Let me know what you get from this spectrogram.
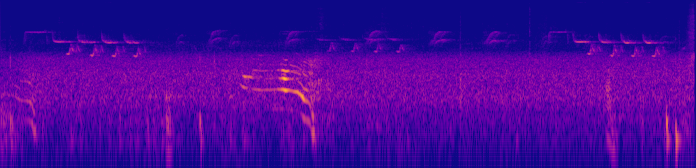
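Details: Bull moose in the rut gives a single moaning call that slides downward midway through, with brief faint sounds before it and a steady stream of high, repeated bird chirps above a constant hiss.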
